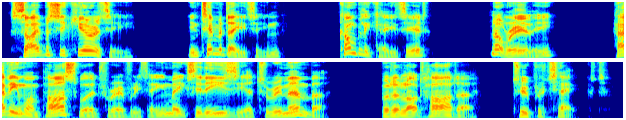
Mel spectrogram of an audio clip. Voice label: Cyber Security Protection Advert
